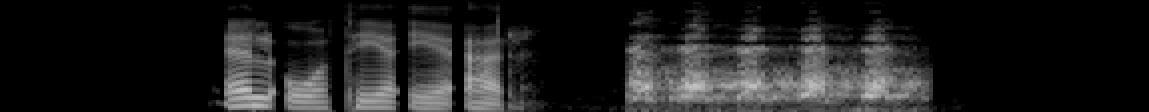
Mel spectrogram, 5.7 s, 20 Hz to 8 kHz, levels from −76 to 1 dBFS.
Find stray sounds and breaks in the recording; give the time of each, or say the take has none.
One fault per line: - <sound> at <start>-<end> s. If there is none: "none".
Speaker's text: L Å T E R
- bark at 3.1-4.7 s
